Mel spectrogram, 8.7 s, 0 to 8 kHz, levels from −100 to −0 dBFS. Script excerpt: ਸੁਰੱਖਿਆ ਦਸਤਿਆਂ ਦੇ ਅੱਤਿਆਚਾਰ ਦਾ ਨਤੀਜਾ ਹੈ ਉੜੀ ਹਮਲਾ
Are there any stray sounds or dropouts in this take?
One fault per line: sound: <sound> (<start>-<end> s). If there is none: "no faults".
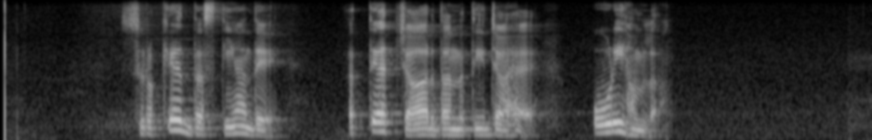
no faults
